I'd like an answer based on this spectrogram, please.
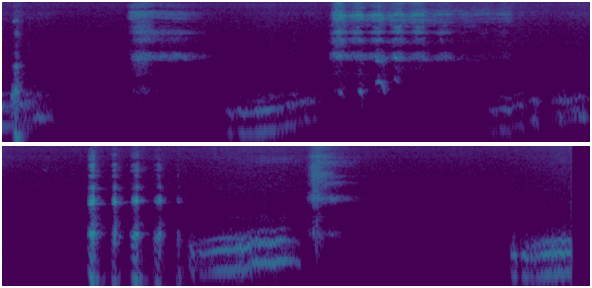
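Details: Cat asleep and snoring, low grating snores recurring about every three seconds, each drawn out for roughly a second; bursts of human laughter and sharp clicking sounds fall in the gaps between snores.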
